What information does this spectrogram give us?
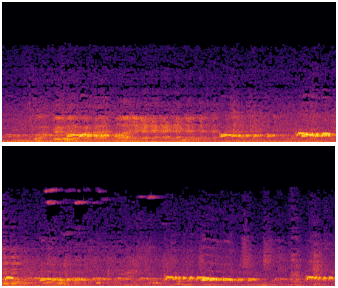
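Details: Local Zebra dove with a loud, long song, used as a lure for other birds, repeats rattling coo phrases with drawn-out endings about every two seconds amid busy background chatter and other bird notes.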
